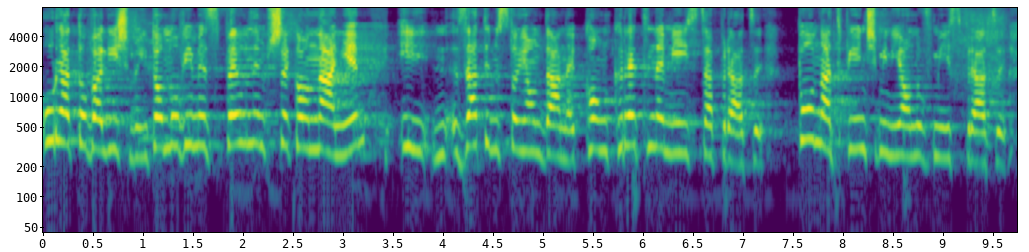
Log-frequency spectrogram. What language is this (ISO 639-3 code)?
pol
